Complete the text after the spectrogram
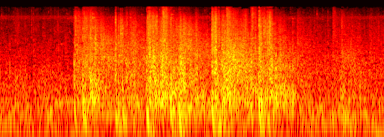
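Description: A volley of muskets crackles.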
